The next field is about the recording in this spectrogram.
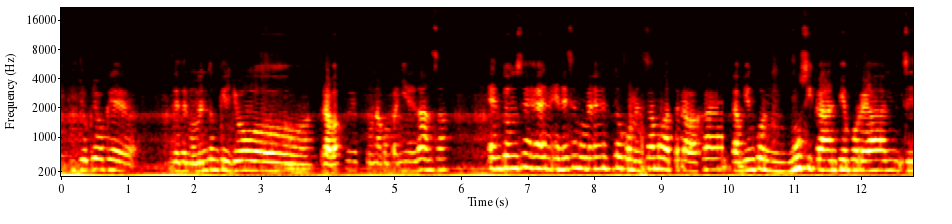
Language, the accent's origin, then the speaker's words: Spanish; Chile; soy artista chilena en el mundo sonoro, conocida como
